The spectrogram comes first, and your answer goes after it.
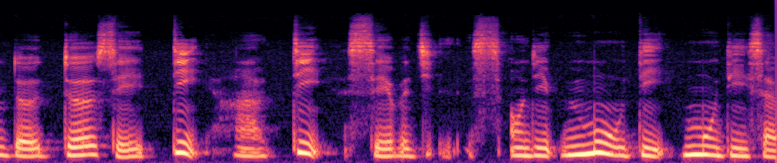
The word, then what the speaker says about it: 地: Ensuite, le de suivant, il y a deuxième prononciation, c'est di. Alors, di, qui veut dire un lieu ou un endroit.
